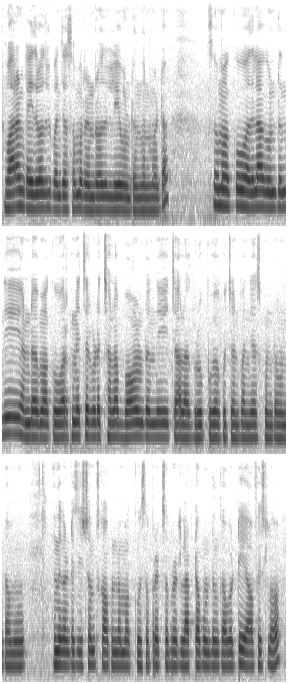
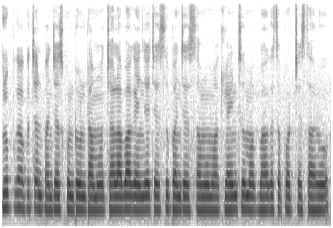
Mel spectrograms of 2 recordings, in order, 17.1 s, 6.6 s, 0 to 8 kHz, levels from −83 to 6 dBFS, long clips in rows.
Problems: background sounds at intervals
